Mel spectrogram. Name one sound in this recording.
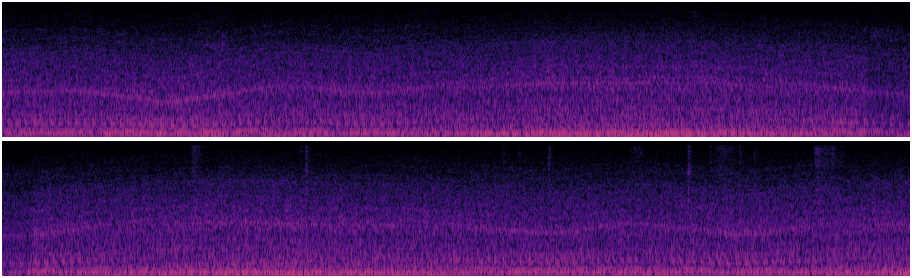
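A tractor engine hums steadily, rising and falling in pitch.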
